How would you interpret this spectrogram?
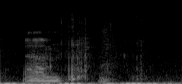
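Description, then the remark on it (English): A crisp crunch of someone biting into a piece of bread cut like a mini pizza slice, a few short brittle bursts, with a brief murmur of voice just before the bite. “You might be able to hear the crunch.”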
